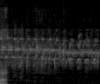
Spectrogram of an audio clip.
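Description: European goldfinches twittering in an aviary: a fast, unbroken chatter of high chirps with a thin steady whistle running through it.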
